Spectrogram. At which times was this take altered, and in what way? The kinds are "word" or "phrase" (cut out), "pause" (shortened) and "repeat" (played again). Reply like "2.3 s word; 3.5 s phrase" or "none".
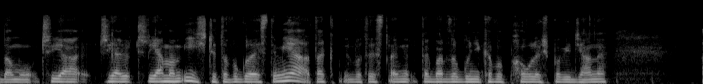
none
